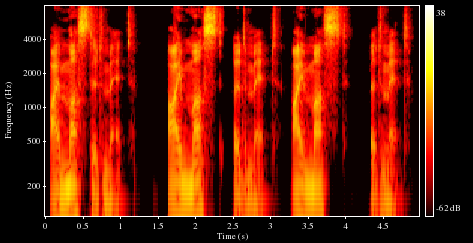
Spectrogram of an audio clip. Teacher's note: the important word here is admit so the a becomes a uh so it's not admit it's admit and the stress is on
